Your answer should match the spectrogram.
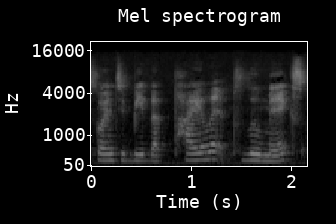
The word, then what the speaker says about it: Plumix: to be the pilot plumix or plumy if you want to be all um say it correctly I guess um but I got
